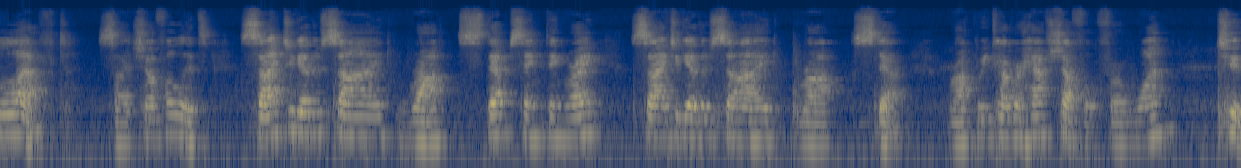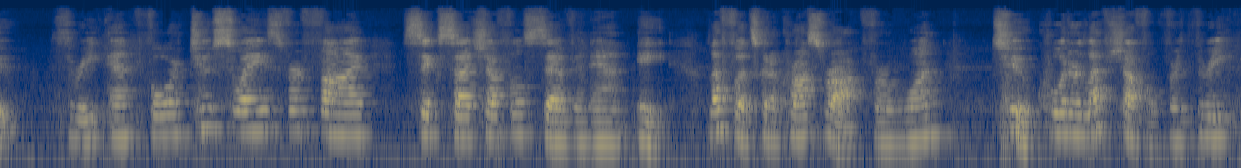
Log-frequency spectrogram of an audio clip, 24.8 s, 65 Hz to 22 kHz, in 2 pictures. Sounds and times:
Speech: 0.0s - 24.8s.

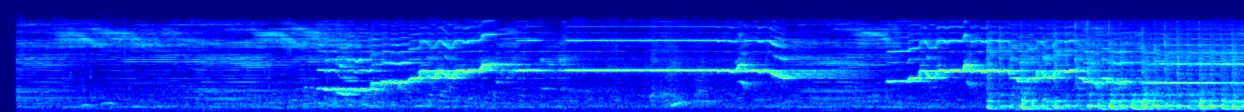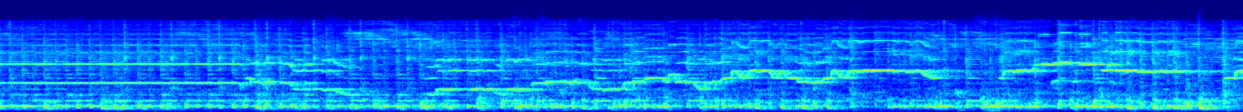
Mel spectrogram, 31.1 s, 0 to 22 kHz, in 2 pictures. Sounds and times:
Inside, large room or hall: 0.2s - 31.0s
Music: 0.2s - 31.0s.

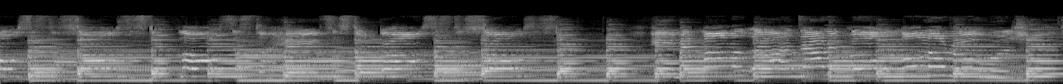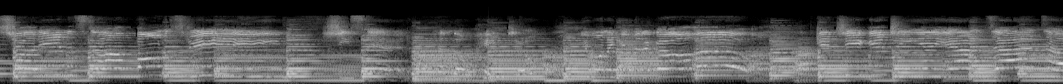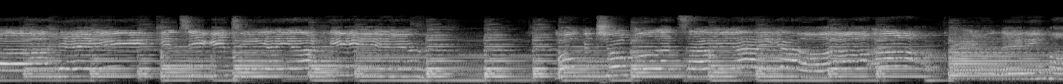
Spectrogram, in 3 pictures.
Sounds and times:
Female singing: 0.0s - 5.6s, 6.6s - 18.2s, 18.8s - 25.6s, 26.8s - 31.8s
Music: 0.0s - 31.8s.

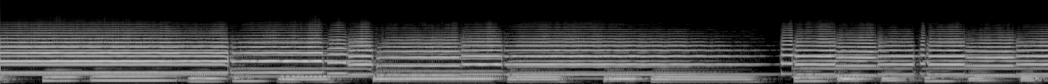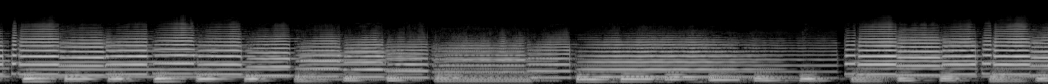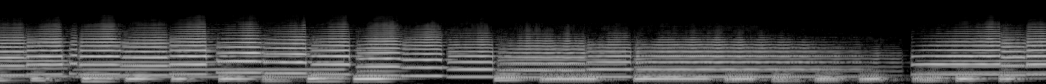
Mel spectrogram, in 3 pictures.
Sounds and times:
Trombone: 0.0s - 31.4s
Trumpet: 0.0s - 31.4s.

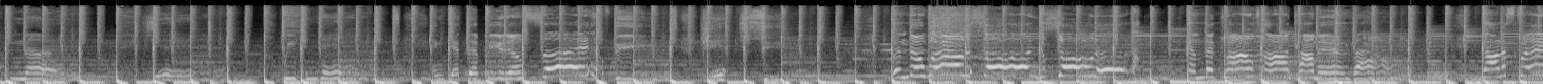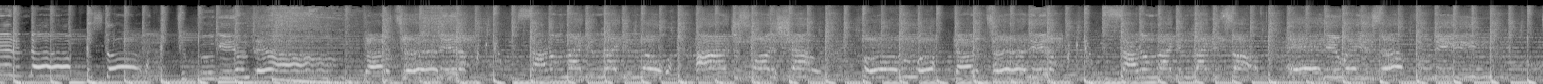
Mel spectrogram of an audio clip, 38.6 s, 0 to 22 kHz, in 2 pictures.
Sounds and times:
Music: 0.0s - 38.5s.

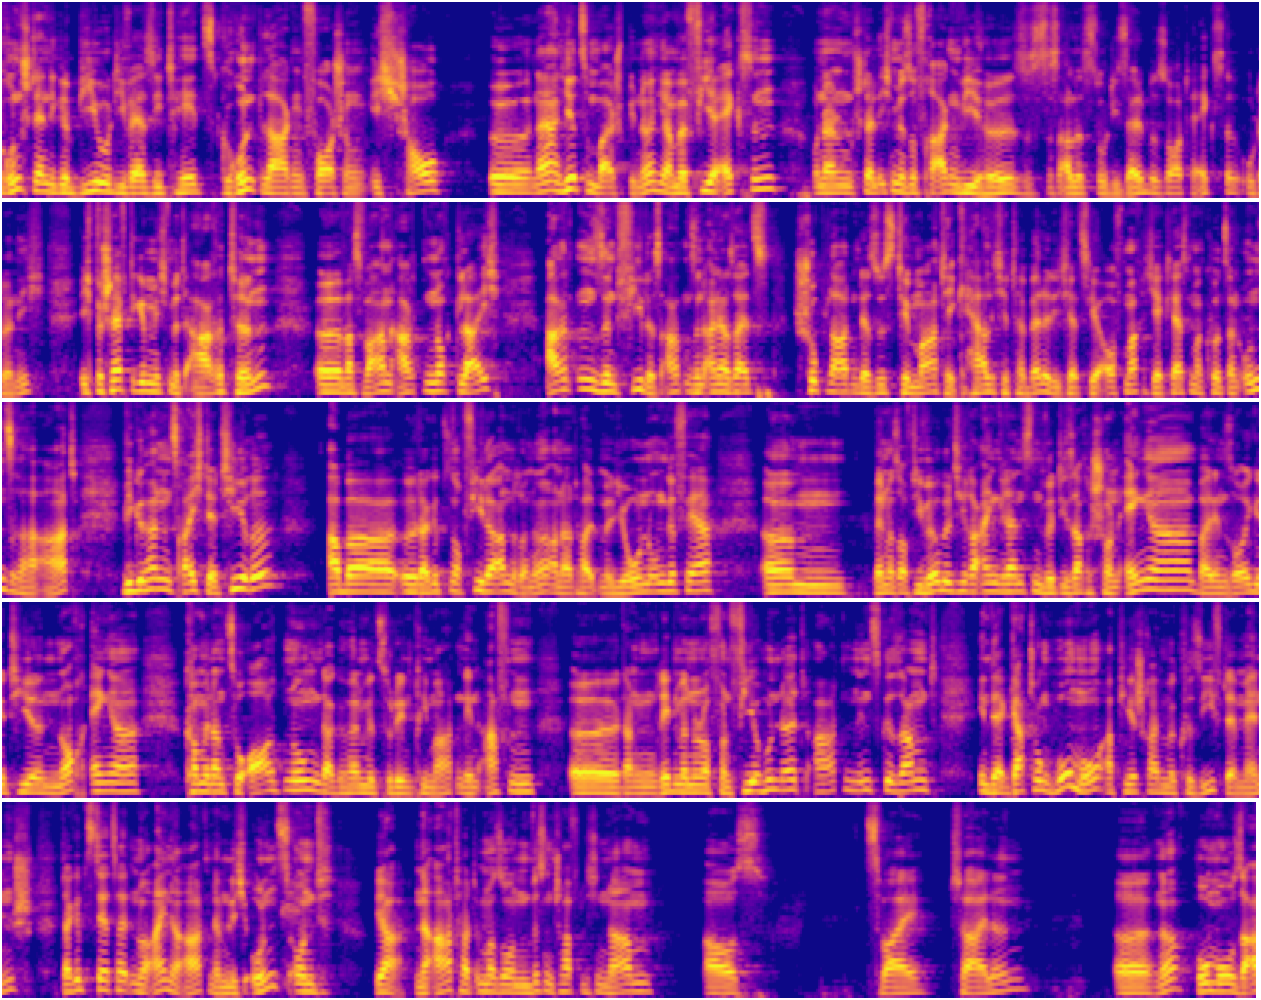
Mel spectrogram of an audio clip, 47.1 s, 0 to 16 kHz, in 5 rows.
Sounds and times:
Speech: 0.0s - 43.5s, 44.2s - 45.4s, 46.0s - 47.1s.

